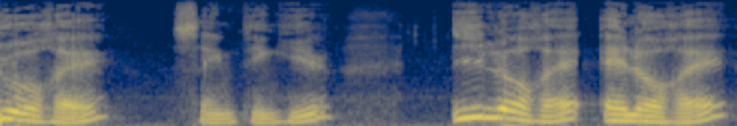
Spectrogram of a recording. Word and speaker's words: aurait: J'aurais, final S not pronounced, tu aurais, same thing here, il aurait, elle aurait, final T not pronounced, so phonetically exactly the same form here.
